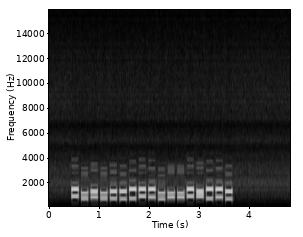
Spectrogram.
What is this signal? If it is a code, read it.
DTMF, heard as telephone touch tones, dialled by machine, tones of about 130 ms. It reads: #484526#9177#0692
